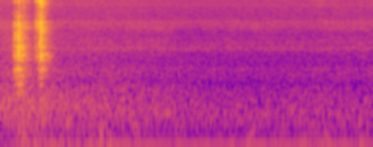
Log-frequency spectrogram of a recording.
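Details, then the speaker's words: Ceiling fan, not capacitor controlled, on medium speed: only a faint steady low hum with no rattles or ticking; running quietly and smoothly. "very quiet on medium. And this is not capacitor controlled? Nope. That's surprising then how quiet it is."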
